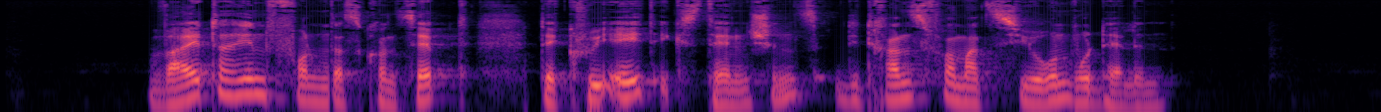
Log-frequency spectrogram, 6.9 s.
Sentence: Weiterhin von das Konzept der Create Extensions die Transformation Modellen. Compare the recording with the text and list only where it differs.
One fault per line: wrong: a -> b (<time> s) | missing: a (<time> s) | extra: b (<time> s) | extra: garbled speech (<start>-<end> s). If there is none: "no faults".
no faults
